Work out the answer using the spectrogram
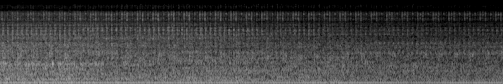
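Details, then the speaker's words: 2017 BMW X5 with N55 engine after belt, tensioner and idler pulley replacement plus new spark plugs: smooth, even idle, the former loud pulley whine gone; some valve tapping at high mileage, said to stop once warm. "Man, it's purling with them new spark plugs in there. Don't even hear that pulley no more."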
